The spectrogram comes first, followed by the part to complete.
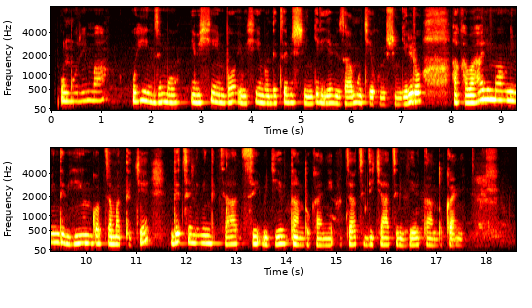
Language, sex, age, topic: Kinyarwanda, female, 18-24, health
